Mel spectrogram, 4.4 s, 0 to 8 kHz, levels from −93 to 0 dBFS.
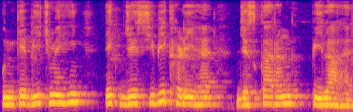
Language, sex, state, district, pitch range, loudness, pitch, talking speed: Hindi, male, Uttar Pradesh, Lalitpur, 140-165 Hz, -14 LUFS, 150 Hz, 165 wpm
